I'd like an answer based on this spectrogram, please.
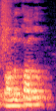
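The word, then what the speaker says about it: কলকল: তো ধনাত্মক শব্দগুলো উচ্চারণের সময় ধনাত্মক শব্দগুলোর অন্ত অ অবশ্যই ওকার উচ্চারিত হবে। ধনাত্মক শব্দগুলোর অন্ত অ অবশ্যই ওকার উচ্চারণ হবে। এটার উচ্চারণ হচ্ছে কল কল কাদ কাদ ছল ছল।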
